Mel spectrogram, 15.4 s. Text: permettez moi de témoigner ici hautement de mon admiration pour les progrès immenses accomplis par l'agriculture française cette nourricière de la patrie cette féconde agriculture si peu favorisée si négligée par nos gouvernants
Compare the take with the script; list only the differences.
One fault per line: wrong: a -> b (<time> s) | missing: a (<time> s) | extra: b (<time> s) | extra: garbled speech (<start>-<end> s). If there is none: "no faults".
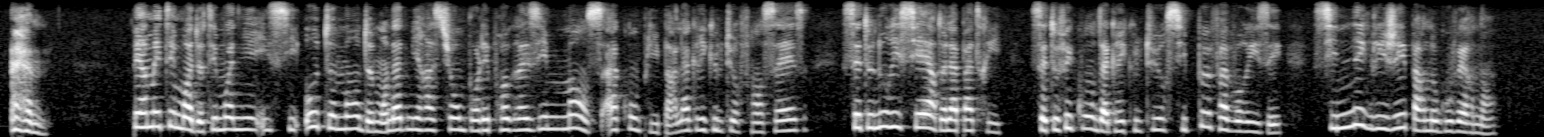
no faults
